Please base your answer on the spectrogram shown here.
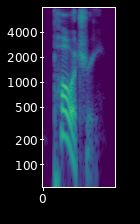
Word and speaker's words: PoAItry: You just pronounce it poetry. That's it. The AI is silent, and that's totally on purpose.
